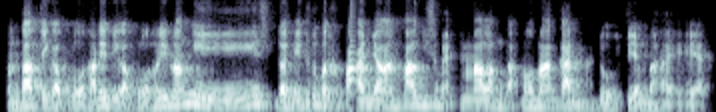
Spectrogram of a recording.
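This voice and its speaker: A middle-aged man, a doctor, explaining health topics in a lively talk show chat. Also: mid-range voice, fast. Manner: lively, animated explaining with laughs.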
